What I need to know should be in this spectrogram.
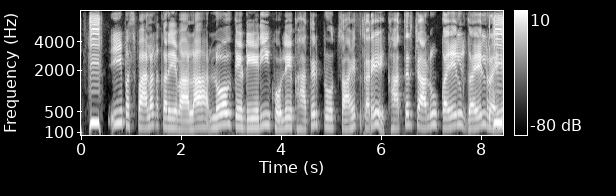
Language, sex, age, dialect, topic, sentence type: Bhojpuri, female, 31-35, Northern, agriculture, statement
